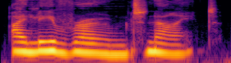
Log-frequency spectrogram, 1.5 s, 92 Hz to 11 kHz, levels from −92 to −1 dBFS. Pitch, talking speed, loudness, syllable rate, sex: 205 Hz, 195 wpm, -15 LUFS, 4.3 syllables/s, female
